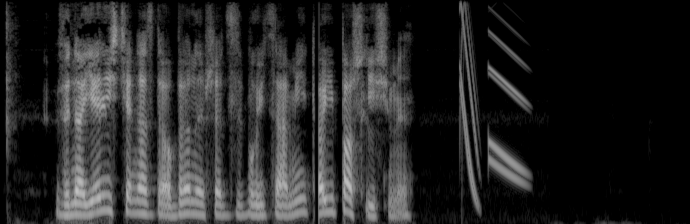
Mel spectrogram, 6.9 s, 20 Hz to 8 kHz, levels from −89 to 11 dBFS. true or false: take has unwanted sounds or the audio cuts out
true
